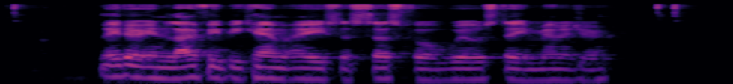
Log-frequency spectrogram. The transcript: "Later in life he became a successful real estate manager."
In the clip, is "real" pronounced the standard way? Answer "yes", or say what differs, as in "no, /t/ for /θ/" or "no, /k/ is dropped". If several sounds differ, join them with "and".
no, /w/ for /ɹ/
